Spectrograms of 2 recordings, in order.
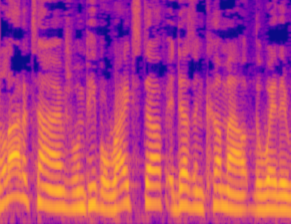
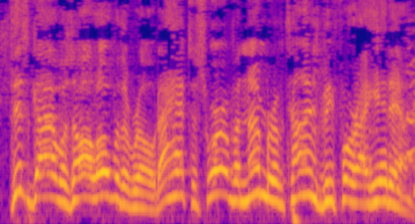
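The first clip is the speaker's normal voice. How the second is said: high, amused reading of a driver's excuse; 1 mock claimant; 6 semitones higher, 3 dB louder than usual. Instructor reading a claim form aloud as the self-righteous driver. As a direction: read the excuse like the driver means it.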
